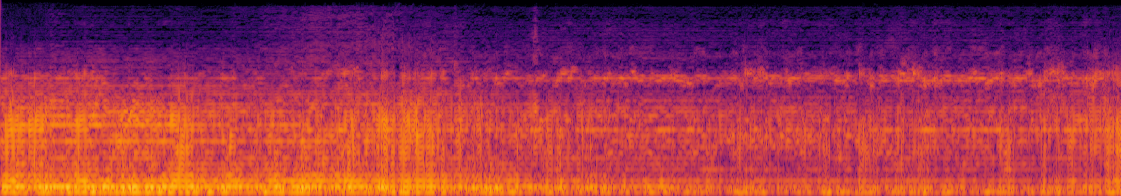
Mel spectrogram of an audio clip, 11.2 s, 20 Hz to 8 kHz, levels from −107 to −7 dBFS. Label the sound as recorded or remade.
remade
